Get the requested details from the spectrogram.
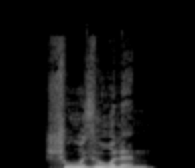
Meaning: plural of Schuhsohle
- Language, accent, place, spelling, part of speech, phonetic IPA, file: German, Germany, Berlin, Schuhsohlen, noun, [ˈʃuːˌzoːlən], De-Schuhsohlen.ogg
